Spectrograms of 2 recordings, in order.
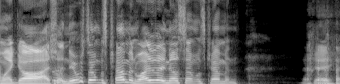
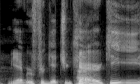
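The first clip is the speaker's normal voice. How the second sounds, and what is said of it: Imitates another person's voice, badly. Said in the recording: “doing a terrible Sean Connery impression”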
